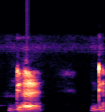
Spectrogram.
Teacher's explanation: घ जो है कंठ व्यंजन है ना कि दंती व्यंजन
